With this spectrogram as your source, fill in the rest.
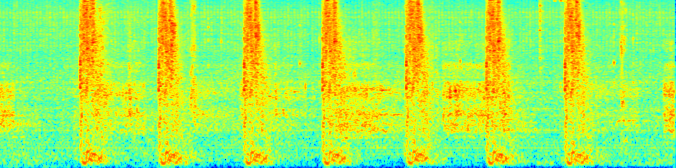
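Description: A rifle fires loud single shots that echo in a room.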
